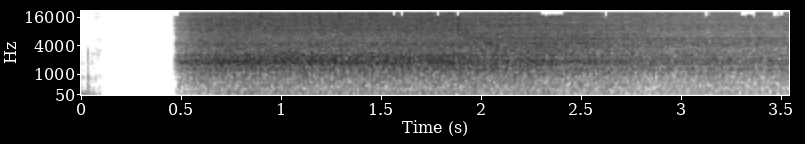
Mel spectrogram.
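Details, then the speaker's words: Dodge (Avenger/Journey/Chrysler 200) engine that had a cats-fighting noise, after new pulley and belt refitted: starts and settles into a steady even idle, faint high note fades, no noise or knock; repaired. "la diferencia ya no hay ruido muchachos"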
